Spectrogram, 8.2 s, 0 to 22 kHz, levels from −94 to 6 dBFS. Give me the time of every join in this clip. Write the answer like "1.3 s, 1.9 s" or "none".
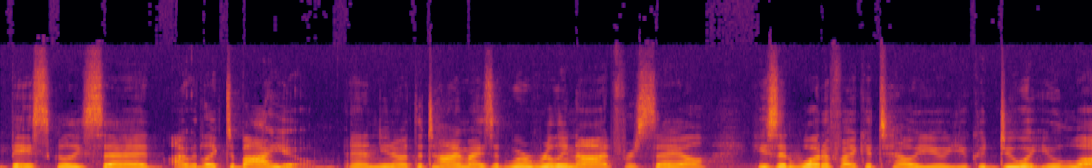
1.2 s, 4.6 s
